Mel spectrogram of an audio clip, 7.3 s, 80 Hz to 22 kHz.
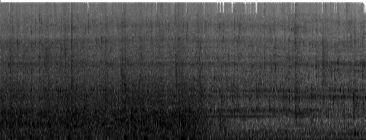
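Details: Lincoln Prestige washing machine, over 40 years old and new in its box, on its first test: a steady rush of water into the drum that eases to a gentle trickle, with no knocking or hum; a normal fill.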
